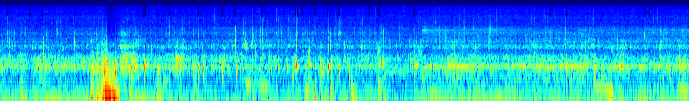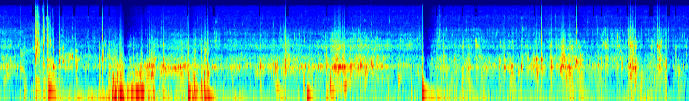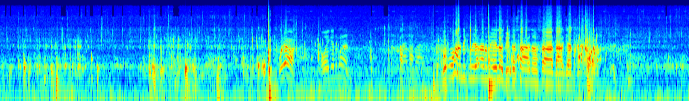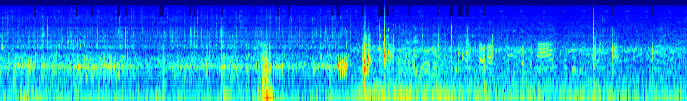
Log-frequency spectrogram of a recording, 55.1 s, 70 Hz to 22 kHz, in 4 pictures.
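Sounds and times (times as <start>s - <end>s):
muffled water sloshing: 0.0s - 55.0s
loud splash: 13.9s - 27.1s, 38.9s - 40.1s.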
